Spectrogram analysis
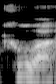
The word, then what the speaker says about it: Koohlah: yeah so um it's it's called Kola and it's spelled with the k o o h l a uh looking at it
